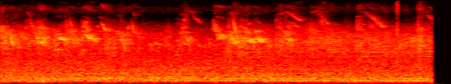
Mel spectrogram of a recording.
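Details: A group of wild starlings, described as happy, in a date palm plantation in Oman: quick, high chirps and short slurred whistles come in bursts from several birds, with a faint low hum beneath.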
